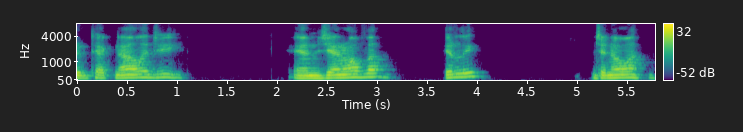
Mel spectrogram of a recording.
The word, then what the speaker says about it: Genova: Genova. Genova. Genova. Genova. Correct. No V, but it's pronounced like a V.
